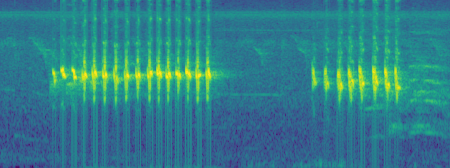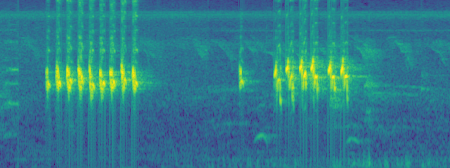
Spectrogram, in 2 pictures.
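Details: A wild sooty-headed bulbul fighting, recorded as a lure, gives long rattling bursts of rapid uniform notes, each burst lasting one to two seconds, with short gaps between.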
